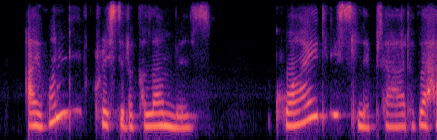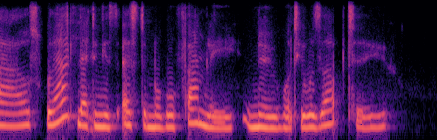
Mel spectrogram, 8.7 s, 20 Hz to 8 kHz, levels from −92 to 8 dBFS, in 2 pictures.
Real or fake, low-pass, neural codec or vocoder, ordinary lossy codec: real; 7.2 kHz; none; Opus, 16 kbps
